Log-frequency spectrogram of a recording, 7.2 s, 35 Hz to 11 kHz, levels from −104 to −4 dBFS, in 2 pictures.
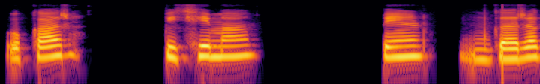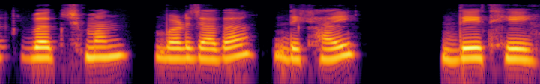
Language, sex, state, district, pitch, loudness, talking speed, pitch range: Chhattisgarhi, female, Chhattisgarh, Jashpur, 225 Hz, -18 LUFS, 110 wpm, 205-240 Hz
